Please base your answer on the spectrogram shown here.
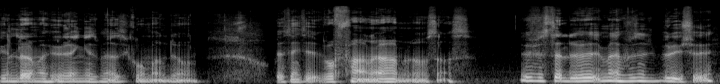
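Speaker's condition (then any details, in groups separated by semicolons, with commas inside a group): Atypical Parkinson's; very rare atypical form, onset finger tremors, fluctuating movement, growing stiffness, sometimes cannot leave bed; hands working at present; sudden slurring mid-conversation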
